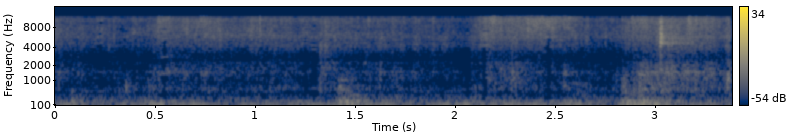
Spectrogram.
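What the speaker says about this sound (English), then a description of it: "you want the pepper to get soft. That's kind of how you saute it up." Shishito peppers sautéing in a pan, a quiet steady sizzle and fry with soft stirring scrapes and small pops, no voices.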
